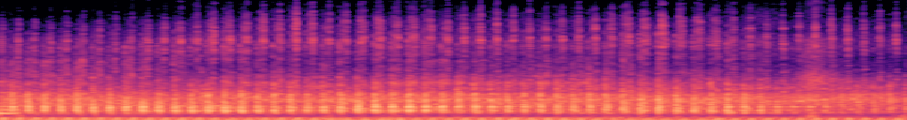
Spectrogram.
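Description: A vehicle engine runs steadily in the snow while reversing, with a close, even pulsing throb at a constant pitch throughout.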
